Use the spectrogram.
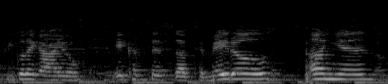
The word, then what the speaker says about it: pico de gallo: It's pico de gallo.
